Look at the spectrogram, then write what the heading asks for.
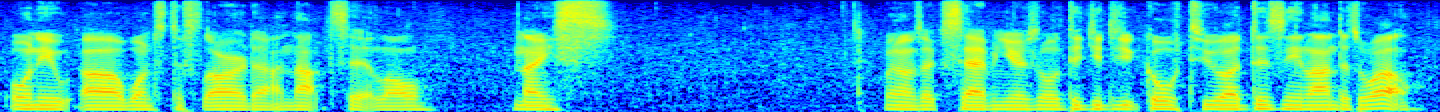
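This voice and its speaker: A man's voice: on the low side, monotone, a little fast, darkish tone, a little hiss or hum. A tired young man casually chatting on a livestream, reading chat aloud and swearing often. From Scotland. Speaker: livestream host. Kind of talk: casual late-night stream chat.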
